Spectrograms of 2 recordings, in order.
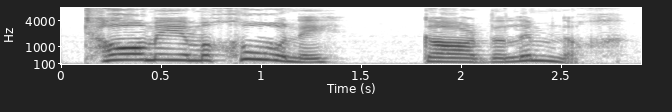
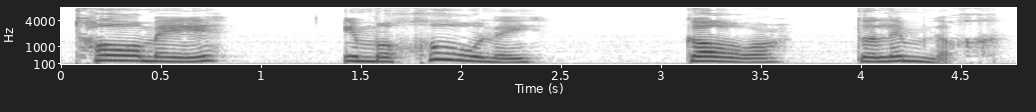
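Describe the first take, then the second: First: Said in the usual way. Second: Projected, in short separate chunks; deliberate phrasing with pauses; slow breakdown. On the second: Shown as a demonstration. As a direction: break it up slowly for learners.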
